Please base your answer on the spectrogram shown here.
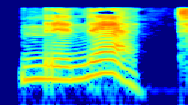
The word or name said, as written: minette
